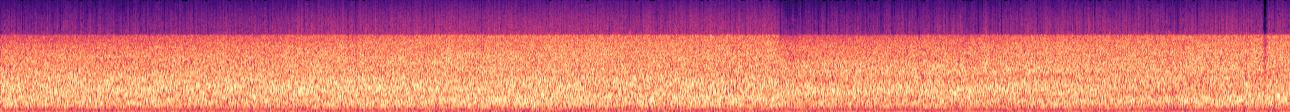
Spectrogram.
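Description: Steady, loud rush of falling water. The sound dulls slightly about twelve seconds in.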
